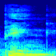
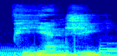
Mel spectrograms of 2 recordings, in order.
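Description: First: It is said as one word, ping. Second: It is spelled out letter by letter. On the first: This is the pronunciation the creator intended. "should actually be pronounced ping" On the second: This is the common everyday pronunciation. "Everyone who knows about PNG says PNG"

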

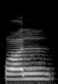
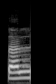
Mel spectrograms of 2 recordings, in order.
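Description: First: The first consonant is heavy, with rounded lips. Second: The first consonant is light, with unrounded lips. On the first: The speaker calls it right. "मुंह को गोल करते हुए" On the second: The speaker calls it wrong. "तल नहीं बोलना"

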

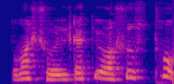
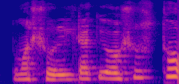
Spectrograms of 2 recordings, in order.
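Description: Both takes have the same delivery.

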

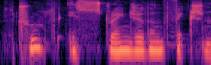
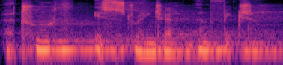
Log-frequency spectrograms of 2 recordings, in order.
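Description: First: The voice is dry, without any echo. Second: The voice has a spooky echo effect.

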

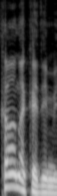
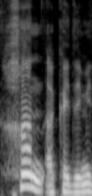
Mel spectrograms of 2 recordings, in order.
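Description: First: The name begins with a hard k sound. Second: The name begins with a breathy h sound. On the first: This is how the organization itself says it. "biz Khan Akademi diyoruz" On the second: This is how Arabic-speaking elders say it. "Arapça bilen büyüklerimiz Han Akademi diye de telaffuz ediyorlar"

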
